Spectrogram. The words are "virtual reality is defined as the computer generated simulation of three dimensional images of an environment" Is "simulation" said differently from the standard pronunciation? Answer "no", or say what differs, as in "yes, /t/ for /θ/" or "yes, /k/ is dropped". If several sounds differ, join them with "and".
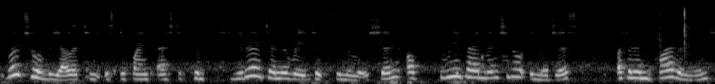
no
